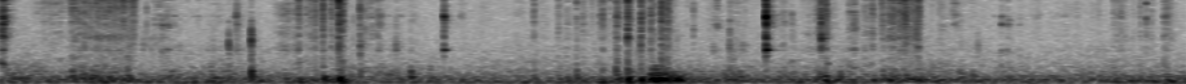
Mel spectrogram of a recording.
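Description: A thin slab of tan dry soap is held in the fingers and scraped with a metal blade, peeling off curls. Quiet, dry, bright scraping and crackling comes in short bursts of hiss, with a few sharp ticks and a faint low body under it.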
